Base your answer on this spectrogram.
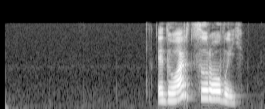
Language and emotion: Russian, positive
